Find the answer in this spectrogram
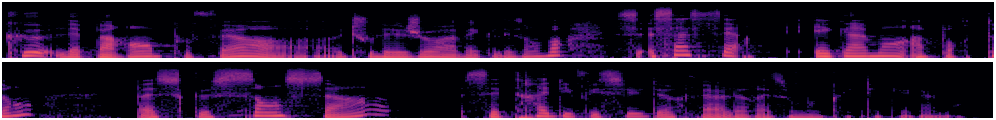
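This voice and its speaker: On a very clean recording with a silent background, a woman with a dark, mellow, somewhat breathy tone and fairly low pitch talks at a moderate pace with lively intonation. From South Korea. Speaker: foundation president, former executive. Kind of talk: interview. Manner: halting.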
